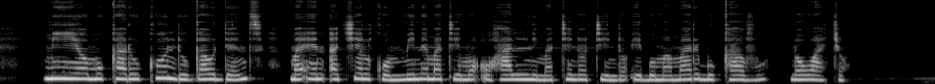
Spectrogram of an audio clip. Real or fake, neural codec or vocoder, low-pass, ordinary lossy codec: real; none; none; none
